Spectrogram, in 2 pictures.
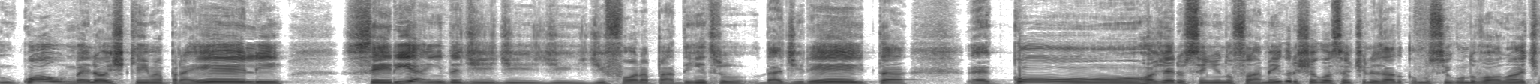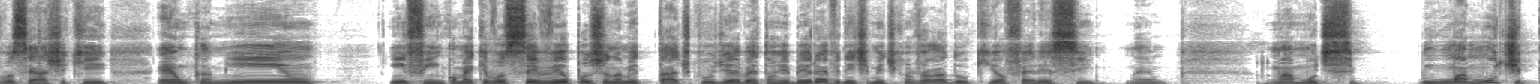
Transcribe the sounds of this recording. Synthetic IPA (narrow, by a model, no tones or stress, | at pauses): kwawmɛʎɔɾɪʃkẽmɐpɾɐelɪ | seɾiɐaĩnd̪ɐd͡ʒɪd͡ʒɪd͡ʒɪd͡ʒɪfɔɾɐpɾɐd̪ẽnt̪ɾʊd̪ɐd͡ʒiɾejt̪ɐɛkõɦoʒɛɾjʊsẽd͡ʒɪnʊflamẽɡʊelɪʃeɡowɐseɾut͡ʃilizad̪ʊkõmʊsɪɡũnd̪ʊvɔlɐ̃t͡ʃɪvoseaʃɐkʰɪɛũkɐ̃mĩɲʊ | ẽfĩkõmʊɛkɪvoseveʊpozisiõnamẽnt̪ʊ̥t̪at͡ʃi̥kʊd͡ʒɪɛveɾt̪õw̃ɦibejɾʊevid̪ẽnt͡ʃɪmẽt͡ʃɪ̥kɛ̃ũʒɔɡad̪oɾkʰɪofeɾɛsɪnɛ | ũmɐmuwt͡ʃi̥si | ũmɐmuwt͡ʃip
